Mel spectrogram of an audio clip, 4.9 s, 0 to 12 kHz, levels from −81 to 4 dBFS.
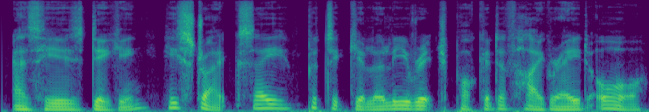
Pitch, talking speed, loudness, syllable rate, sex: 100 Hz, 175 wpm, -18 LUFS, 5.1 syllables/s, male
